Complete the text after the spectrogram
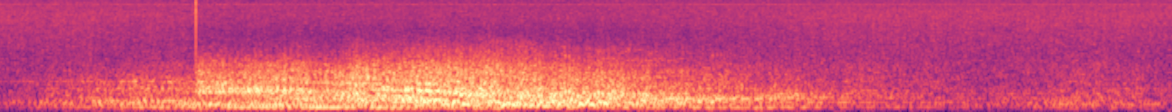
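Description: A propeller plane roars past, swelling and then fading.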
